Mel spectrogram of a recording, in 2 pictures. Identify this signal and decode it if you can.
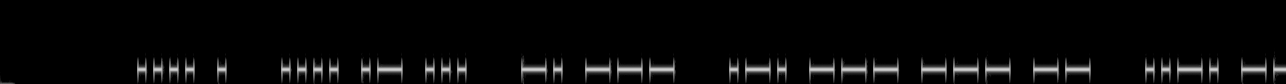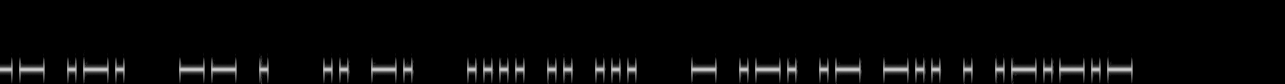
Morse code, heard as a keyed tone, about 15 wpm, 700 Hz. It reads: HE HAS NO ROOM FOR ME IN HIS TRADE.
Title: Sentences from Top 1000 Words - Review Part 4 - 15wpm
